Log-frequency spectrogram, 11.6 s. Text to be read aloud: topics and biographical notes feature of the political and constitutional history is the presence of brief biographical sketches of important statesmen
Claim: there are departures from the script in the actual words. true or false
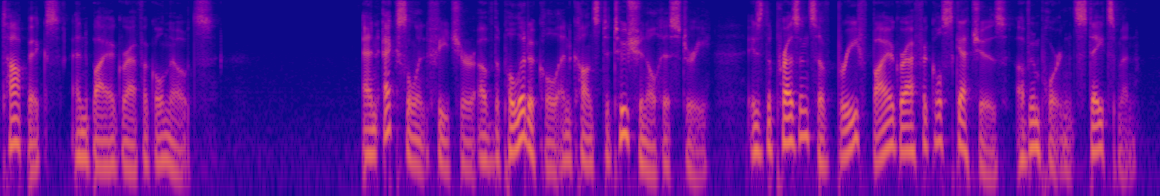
true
